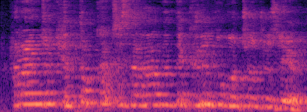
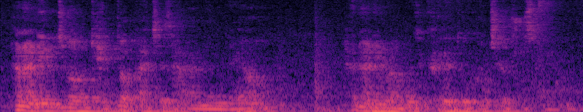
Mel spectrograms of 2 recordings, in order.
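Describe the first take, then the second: First: Higher, brazen mock plea; shameless prayer. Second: Much lower and softer, ashamed mumble; sheepish low prayer. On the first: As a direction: ask boldly with no shame. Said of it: "이건, 어, 벼룩도 낯짝이 있죠". (뻔뻔하게 높은 목소리로 하는 기도) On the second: Retold or imitated. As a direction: pray as if ashamed to ask. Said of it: "이렇게 말하는 게 기도에 힘이 있을까요?". (훨씬 낮고 작게 부끄러워하며 하는 기도)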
